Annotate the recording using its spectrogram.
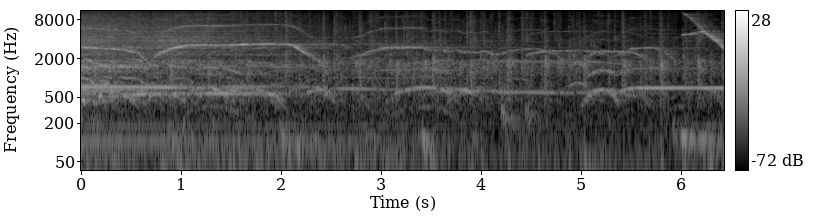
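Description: Live audience applauding and cheering between songs, with a few rising-and-falling whistle-like tones over the clapping.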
